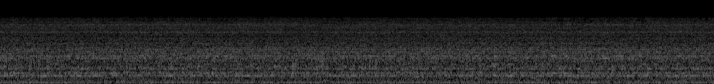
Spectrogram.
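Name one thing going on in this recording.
A wood fire crackles and roars steadily in a stove.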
